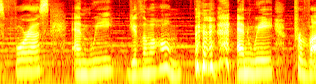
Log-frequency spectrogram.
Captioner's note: laughs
